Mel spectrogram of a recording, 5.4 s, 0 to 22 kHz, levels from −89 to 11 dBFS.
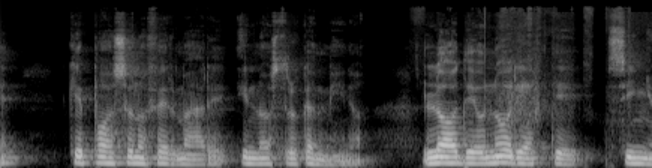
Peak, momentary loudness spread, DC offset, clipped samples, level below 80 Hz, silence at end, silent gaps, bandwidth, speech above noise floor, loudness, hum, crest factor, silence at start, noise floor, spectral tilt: -2 dBFS; 16 LU; under 0.1%; under 0.1%; -56 dBFS; 0 s; none; 18 kHz; 27 dB; -22 LUFS; none; 18 dB; 0 s; -48 dBFS; -6.5 dB/octave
